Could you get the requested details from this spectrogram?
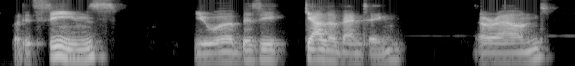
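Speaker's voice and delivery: flat, abrupt delivery. A character answers the group's question about the injured: very abrupt, very deadpan. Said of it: "very abrupt, very deadpan".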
